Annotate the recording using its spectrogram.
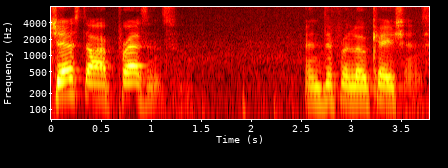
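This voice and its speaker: Fairly slow, medium-pitched speech from a man, with noticeable noise behind it. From North Philadelphia. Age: 70s. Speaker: community volunteer. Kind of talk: interview.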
